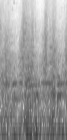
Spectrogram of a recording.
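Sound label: Loop mechanical Train; Puddle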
